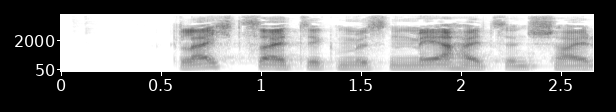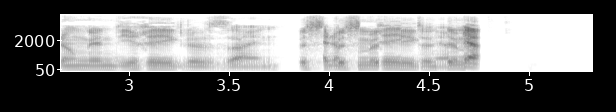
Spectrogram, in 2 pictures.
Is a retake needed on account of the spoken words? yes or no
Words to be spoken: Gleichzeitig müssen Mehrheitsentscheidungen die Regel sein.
yes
